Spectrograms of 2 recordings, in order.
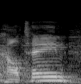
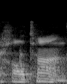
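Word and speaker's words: Haltane: about this fragrance and he pronounced it Halton so I've probably been pronouncing it wrong up to this point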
